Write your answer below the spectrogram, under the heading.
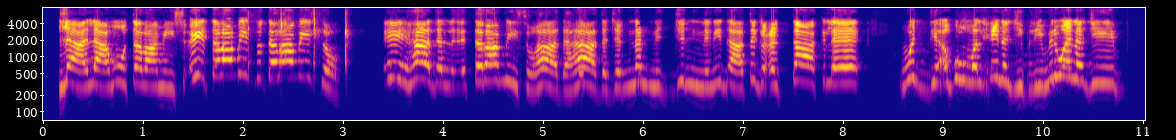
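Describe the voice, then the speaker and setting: Her pitch extremely high, a woman talks at a moderate pace with lively intonation. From Qatif, Eastern Province, Saudi Arabia. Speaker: social media live streamer. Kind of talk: casual chat on a live stream. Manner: animated; informal.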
